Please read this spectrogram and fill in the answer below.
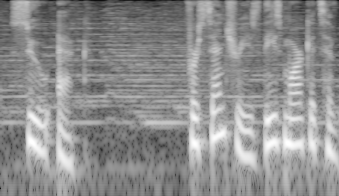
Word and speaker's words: souk: Every week, almost every Egyptian village or small town comes alive with its local farmer market known as a souk, pronounced sue ek.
